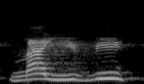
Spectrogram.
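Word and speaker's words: naive: eu tenho os linfócitos na iv essa é a pronúncia na iv o que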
